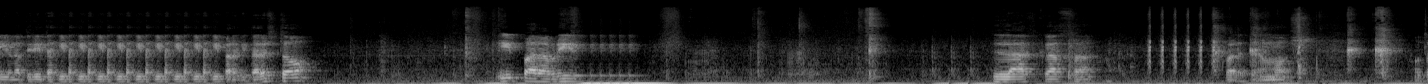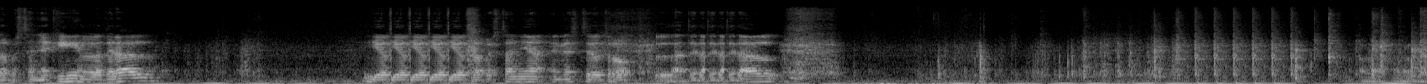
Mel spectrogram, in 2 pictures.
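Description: The audio stutters with repeated frames at 0.69–2.22, 5.90–6.38, 9.49–9.87, 11.50–12.14, 18.19–18.96, 21.33–21.71 and 26.26–27.22 s, where a block of 96 to 192 ms loops several times. Compressed frames were written or sent more than once, adding about 5.2 s in total.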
